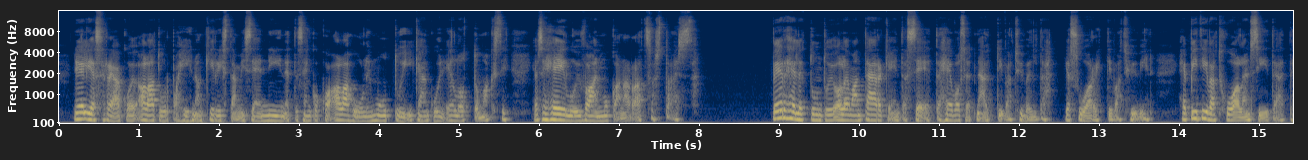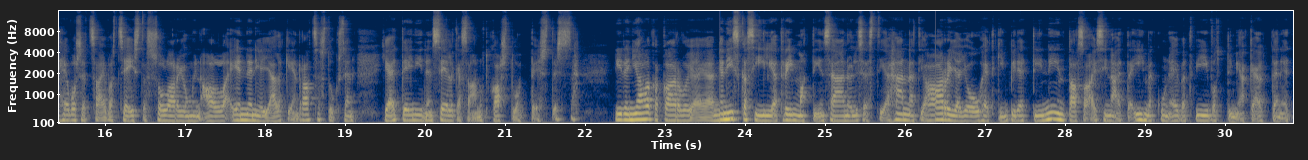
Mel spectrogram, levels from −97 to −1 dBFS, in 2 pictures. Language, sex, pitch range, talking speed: Finnish, female, 155-190 Hz, 140 wpm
